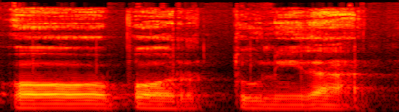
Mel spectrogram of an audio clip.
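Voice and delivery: slow, measured "Oportunidad"; drawn out by syllable. Shown as a demonstration. Teacher showing how a word divides, drawn out slowly. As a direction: stretch out each syllable of "Oportunidad". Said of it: "Esto es cómo se divide en sílabas".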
